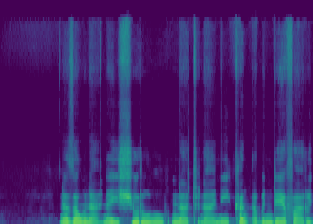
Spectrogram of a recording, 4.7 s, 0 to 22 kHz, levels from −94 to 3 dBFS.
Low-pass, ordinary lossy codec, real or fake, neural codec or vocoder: none; none; fake; autoencoder, 48 kHz, 128 numbers a frame, DAC-VAE, trained on Japanese speech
